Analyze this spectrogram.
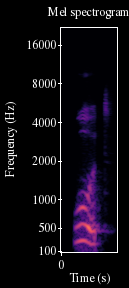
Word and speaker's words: would: Remember, the would we are going to pronounce would without O and L.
